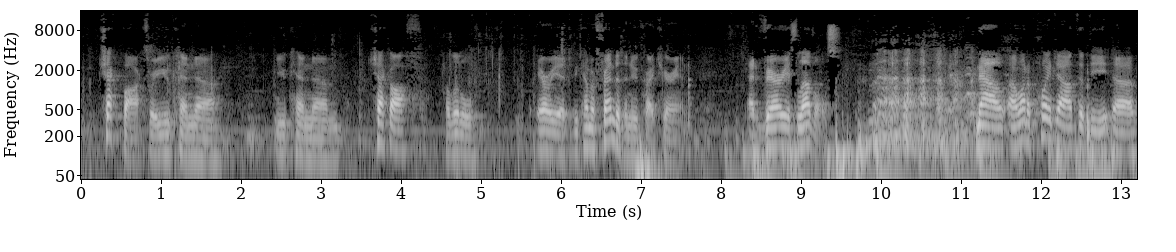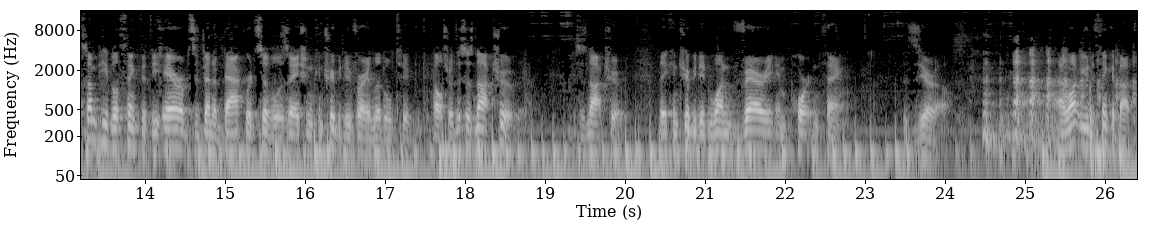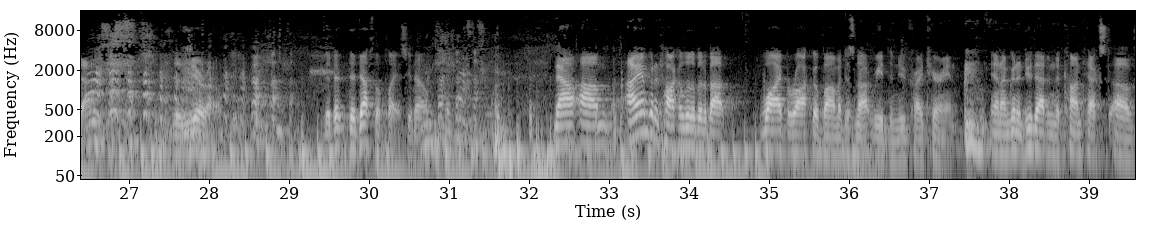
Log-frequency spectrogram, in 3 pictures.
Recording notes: Delivers remarks in Effingham, Illinois. To the Effingham audience.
